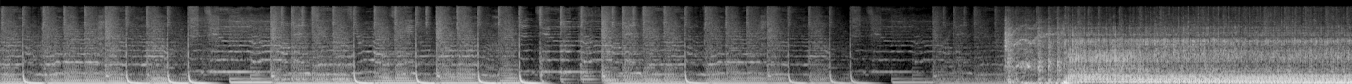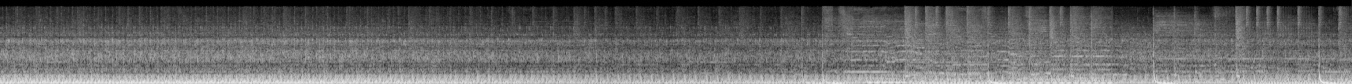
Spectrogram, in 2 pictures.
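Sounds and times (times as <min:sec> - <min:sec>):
car engine idling: 0:00.0 - 0:05.4, 0:09.3 - 0:27.0
engine starter cranking: 0:10.0 - 0:13.4.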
